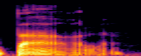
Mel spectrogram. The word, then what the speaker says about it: parles: So you've got the two first forms, you pronounce them the same way. You write them differently, of course, because you've got e here, and then you've got e and s, okay? But then phonetically, they are the same.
